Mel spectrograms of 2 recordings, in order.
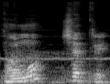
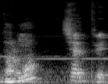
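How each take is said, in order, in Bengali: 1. এটি সংস্কৃত উচ্চারণে বলা হচ্ছে। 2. এটি সংস্কৃত উচ্চারণে বলা হচ্ছে।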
